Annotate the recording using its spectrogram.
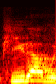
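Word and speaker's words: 否: 부정한다고 할 때 분데 이거 괴 이름일 때는 비라고 읽습니다.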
